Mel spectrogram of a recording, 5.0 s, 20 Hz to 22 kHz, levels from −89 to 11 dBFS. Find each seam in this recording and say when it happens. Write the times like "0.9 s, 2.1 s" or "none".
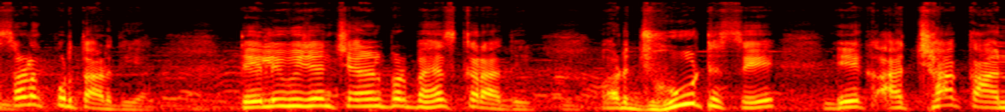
none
